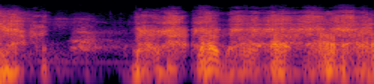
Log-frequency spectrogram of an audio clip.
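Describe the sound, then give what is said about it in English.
A dog eager to lick a person's leg lets out a short whine, then a rapid series of excited barks and yips that carry on loudly with no one talking. “That dog was desperate to lick my leg.”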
